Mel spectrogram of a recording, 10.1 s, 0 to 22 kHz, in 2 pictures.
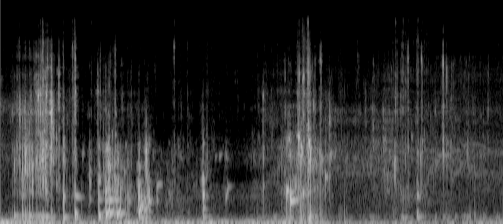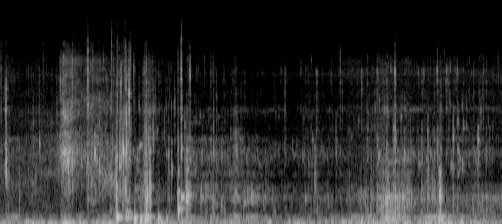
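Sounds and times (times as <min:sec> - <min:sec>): water sloshing and gurgling: 0:00.0 - 0:10.0.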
